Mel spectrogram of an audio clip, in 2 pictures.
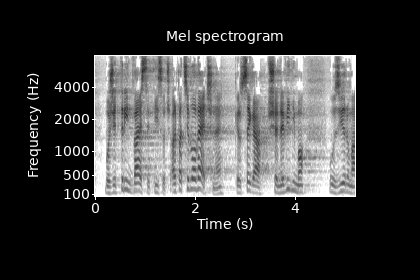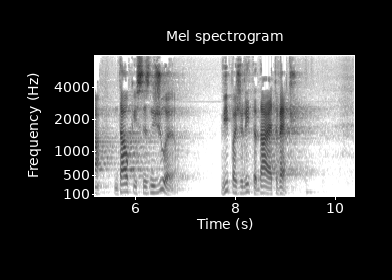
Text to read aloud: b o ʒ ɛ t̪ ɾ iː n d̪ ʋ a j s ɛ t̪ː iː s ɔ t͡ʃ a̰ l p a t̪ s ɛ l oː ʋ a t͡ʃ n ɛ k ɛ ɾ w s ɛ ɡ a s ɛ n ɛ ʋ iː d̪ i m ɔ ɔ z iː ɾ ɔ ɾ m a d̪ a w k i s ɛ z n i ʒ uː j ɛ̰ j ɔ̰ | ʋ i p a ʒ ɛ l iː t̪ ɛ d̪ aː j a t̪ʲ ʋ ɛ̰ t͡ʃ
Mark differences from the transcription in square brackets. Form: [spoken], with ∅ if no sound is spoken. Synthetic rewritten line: b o ʒ [e] t̪ ɾ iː n d̪ ʋ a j s ɛ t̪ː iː s ɔ t͡ʃ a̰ l p a t̪ s ɛ l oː ʋ [ɛ] t͡ʃ n ɛ k ɛ ɾ w s ɛ ɡ a [ʃ] ɛ n ɛ ʋ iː d̪ i m ɔ ɔ z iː ɾ ɔ [∅] m a d̪ a w k i s ɛ z n i ʒ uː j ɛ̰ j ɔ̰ | ʋ i p a ʒ ɛ l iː t̪ ɛ d̪ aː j a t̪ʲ ʋ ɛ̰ t͡ʃ

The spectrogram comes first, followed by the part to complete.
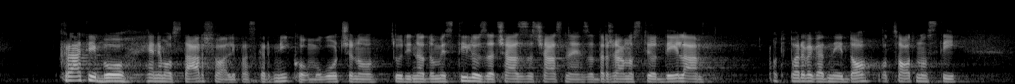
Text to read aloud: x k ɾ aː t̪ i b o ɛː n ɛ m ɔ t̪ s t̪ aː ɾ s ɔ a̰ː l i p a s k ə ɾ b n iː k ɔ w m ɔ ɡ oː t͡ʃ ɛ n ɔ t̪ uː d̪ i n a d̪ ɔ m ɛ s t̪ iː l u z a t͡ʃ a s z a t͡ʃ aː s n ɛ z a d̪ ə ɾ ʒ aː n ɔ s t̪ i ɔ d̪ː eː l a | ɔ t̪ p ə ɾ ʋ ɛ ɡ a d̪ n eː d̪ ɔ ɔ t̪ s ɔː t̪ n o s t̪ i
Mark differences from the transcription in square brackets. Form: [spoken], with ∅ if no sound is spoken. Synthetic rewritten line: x k ɾ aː t̪ i b o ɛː n ɛ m ɔ t̪ s t̪ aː ɾ [ʃ] ɔ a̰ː l i p a s k ə ɾ b n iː k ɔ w m ɔ ɡ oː t͡ʃ ɛ n ɔ t̪ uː d̪ i n a d̪ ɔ m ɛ s t̪ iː l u z a t͡ʃ a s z a t͡ʃ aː s n ɛ z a d̪ ə ɾ ʒ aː n ɔ s t̪ i ɔ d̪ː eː l a | ɔ t̪ p ə ɾ ʋ ɛ ɡ a d̪ n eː d̪ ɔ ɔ t̪ s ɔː t̪ n [ɔ] s t̪ i

